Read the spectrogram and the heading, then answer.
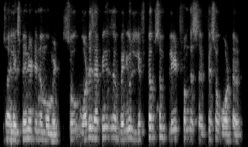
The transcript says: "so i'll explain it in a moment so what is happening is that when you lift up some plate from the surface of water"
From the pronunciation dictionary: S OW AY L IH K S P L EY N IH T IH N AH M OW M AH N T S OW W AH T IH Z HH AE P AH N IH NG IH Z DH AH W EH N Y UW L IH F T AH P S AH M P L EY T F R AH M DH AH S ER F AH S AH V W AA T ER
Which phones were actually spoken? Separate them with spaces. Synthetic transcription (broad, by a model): S OW AY L IH K S P L EY N IH T IH N AH M OW M AH N T S OW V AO T IH Z HH AE P AH N IH NG IH Z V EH N Y UW L IH F T AH P S AH M P L EY T F R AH M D AH S ER F AH S AH V AA T ER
